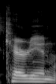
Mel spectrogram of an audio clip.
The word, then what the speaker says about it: Carrion: One of our listeners, Eric, tweeted us after, and he said that it's Carrion, rhymes with Marion, and it actually means dead meat, as in literally rotten flesh.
